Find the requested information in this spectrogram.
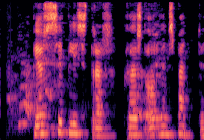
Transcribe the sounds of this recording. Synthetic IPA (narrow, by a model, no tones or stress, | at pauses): pjœsːɪplist̪ɾaɾ̥kʰvɛːðst̪ɔɾðɪnspɛn̥t̪ʏ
